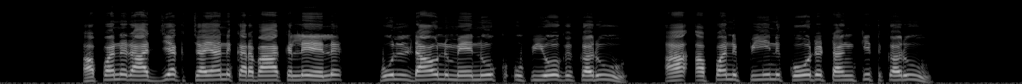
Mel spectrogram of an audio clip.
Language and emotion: Maithili, neutral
